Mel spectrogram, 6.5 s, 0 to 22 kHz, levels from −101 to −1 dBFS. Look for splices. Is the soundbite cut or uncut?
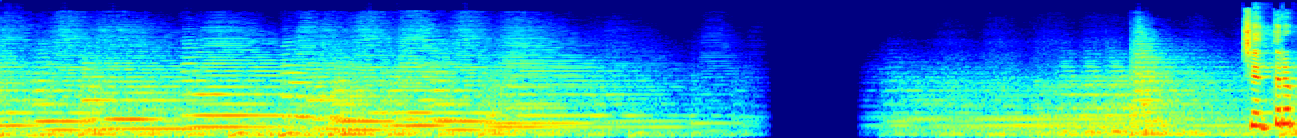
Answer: uncut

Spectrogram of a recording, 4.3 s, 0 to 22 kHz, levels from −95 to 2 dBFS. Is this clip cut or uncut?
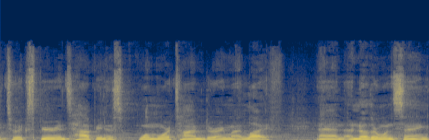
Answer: uncut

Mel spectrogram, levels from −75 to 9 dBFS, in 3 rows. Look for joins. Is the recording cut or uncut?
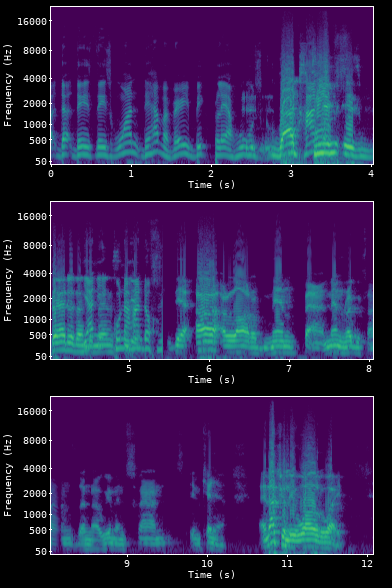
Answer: cut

